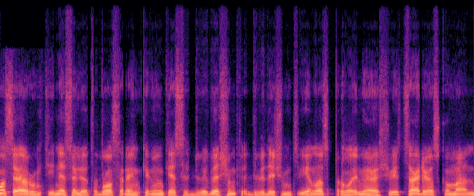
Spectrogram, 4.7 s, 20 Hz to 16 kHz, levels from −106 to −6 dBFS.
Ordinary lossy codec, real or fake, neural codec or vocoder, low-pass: Opus, 24 kbps; fake; codec, 44.1 kHz, 2.6 kbps, DAC; 14.4 kHz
